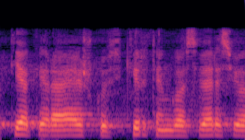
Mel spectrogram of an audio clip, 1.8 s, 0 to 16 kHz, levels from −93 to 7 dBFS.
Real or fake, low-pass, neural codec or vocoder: real; 7.2 kHz; none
